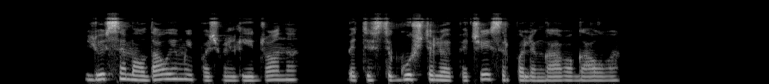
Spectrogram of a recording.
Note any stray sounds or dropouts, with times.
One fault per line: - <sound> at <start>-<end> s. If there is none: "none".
none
